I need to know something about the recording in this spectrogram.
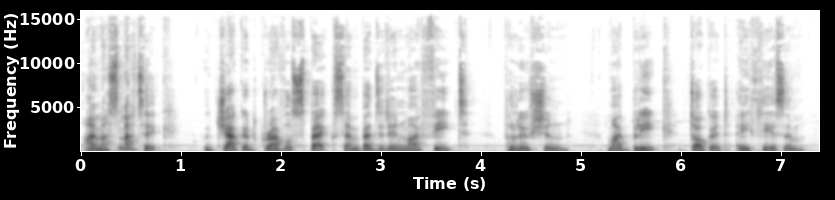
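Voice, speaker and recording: A woman reading poetry aloud in a measured, literary recitation, deliberately pausing phrase by phrase. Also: fairly low pitch, steady tone, gravelly, fairly bright tone. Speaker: poetry reader. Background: music.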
